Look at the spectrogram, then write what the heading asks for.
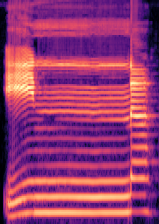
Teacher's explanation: حمزہ کو نون کے ساتھ ملائیں گے کیونکہ نون کے اوپر تشدید ہے اور غنہ کریں گے تو پڑھا جائے گا ان۔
